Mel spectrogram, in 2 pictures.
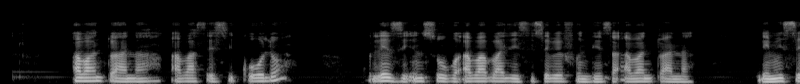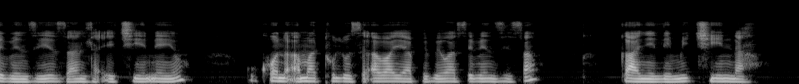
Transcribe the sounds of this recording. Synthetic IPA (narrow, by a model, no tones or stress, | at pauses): aβantʼwanaa̰βasesiɣɔːlɔ | ɣuleziḭnt͡sʼuɣuʔaβaβalisisɛβefundʱisa̰ʔaβantʼwana | lemisɛβend͡zʱijɛzand͡ɮʱa̰ʔet͡ʃʼijɛnɛjɔ | ɣukʰɔna̰ʔamatʰulusiʔaβajapʰɛβɛwasɛβend͡zʱisa | ɣaɲɛlemit͡ʃʼiːna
